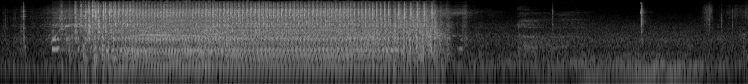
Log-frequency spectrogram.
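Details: Subaru engine on an electric-start pressure washer, started on choke after an oil top-up during an oil/fuel leak diagnosis: catches at once and runs steady, even and fast for a few seconds.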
